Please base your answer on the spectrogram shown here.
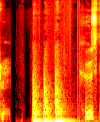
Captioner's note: knock knock knock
